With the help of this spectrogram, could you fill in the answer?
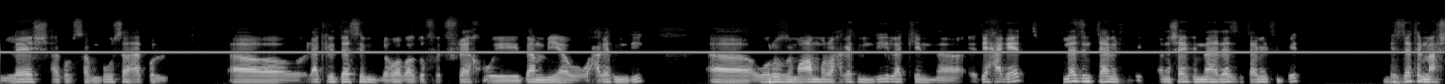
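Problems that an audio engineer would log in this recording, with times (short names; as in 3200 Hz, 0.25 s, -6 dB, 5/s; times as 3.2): tone 1700 Hz -26 dBFS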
